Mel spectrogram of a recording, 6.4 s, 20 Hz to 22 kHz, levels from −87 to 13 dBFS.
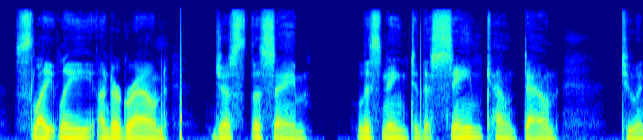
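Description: At 1.62 to 1.84 s, a loud pop sounds as two sharp thumps standing well above the speech, which carries on underneath. A single, smaller pop follows at 4.21 to 4.24 s. Each is likely a voltage step from a plug, switch or static. On a waveform it appears as a tall spike, and on a spectrogram as a thin full-band vertical stripe.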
